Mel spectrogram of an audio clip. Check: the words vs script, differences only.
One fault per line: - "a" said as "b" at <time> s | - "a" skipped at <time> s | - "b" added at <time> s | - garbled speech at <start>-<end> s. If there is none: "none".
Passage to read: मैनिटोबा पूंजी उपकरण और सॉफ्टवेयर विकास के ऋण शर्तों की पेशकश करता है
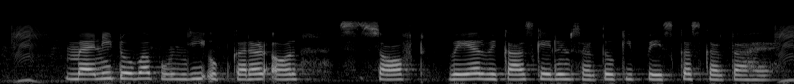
none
